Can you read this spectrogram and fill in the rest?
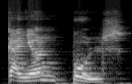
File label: pulse cannon, Spanish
